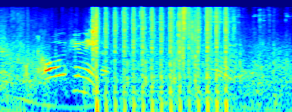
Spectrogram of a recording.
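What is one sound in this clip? A machine gun fires in a rapid burst.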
